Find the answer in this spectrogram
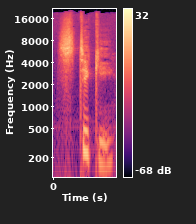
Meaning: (adjective) 1. Tending to stick; able to adhere via the drying of a viscous substance 2. Difficult, awkward 3. Of a death: unpleasant, grisly
- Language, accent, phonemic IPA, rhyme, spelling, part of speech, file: English, US, /ˈstɪki/, -ɪki, sticky, adjective / noun / verb, En-us-sticky.ogg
